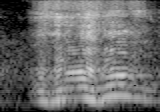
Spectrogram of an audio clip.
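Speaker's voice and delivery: loud squealing laugh; shrieking giggle; high laugh. Real, not acted. Laughs after heck yeah.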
